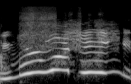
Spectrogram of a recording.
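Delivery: shrill, heated, very high-pitched delivery. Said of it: "five octaves up in thirty seconds".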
